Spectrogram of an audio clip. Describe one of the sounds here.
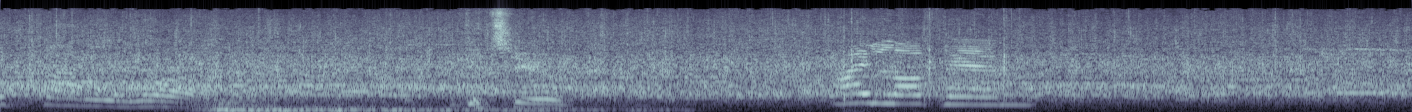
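A large studio audience applauds loudly.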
